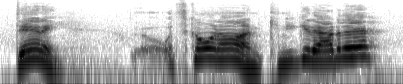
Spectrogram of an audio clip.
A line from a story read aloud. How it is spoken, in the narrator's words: I called out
